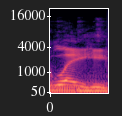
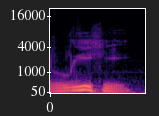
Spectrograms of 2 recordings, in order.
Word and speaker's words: Leahy: It's the Michael Patrick Leahy Show, broadcasting live from downtown Nashville.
